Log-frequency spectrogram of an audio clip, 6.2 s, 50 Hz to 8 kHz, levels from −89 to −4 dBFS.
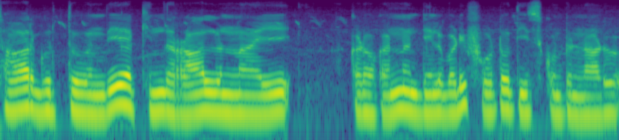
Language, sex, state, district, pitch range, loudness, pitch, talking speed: Telugu, male, Andhra Pradesh, Sri Satya Sai, 130-140 Hz, -17 LUFS, 135 Hz, 105 wpm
